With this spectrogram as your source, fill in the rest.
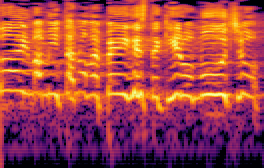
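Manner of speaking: put-on high, whiny child begging his mom; crying little boy. Preacher voicing himself as a boy begging his mother not to hit him, high whining plea. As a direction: plead like a kid dodging a spanking. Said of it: "le iba llorando".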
